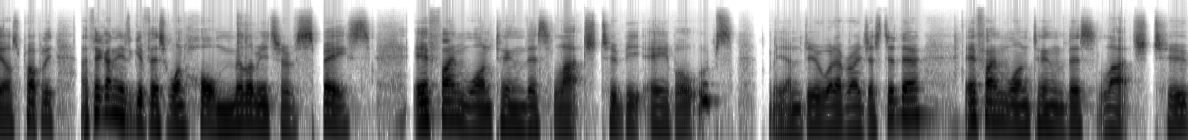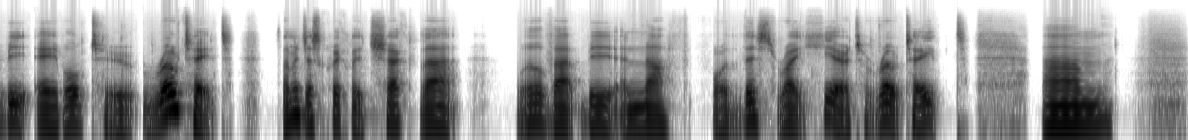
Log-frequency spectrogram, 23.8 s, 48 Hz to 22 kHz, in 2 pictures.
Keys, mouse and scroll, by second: 1.7 typing, 2.4 Return, 3.3 shift+middle click, 3.9 scroll up 1, 4.9 click, 5.8 click, 6.4 Tab, 7.3 ctrl+z, 8.8 click, 10.6 middle click, 11.4 scroll down 1, 12.9 alt+z, 13.9-14.9 typing, 16.3 typing, 17.4 middle click, 18.2 click, 20.6 Tab, 21.5 3, 22.8 click.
